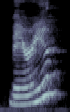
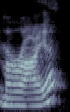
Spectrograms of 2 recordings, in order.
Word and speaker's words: Maria: So this woman is Maria Sibylla Marian, Maria. So some people pronounce it Mariah.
